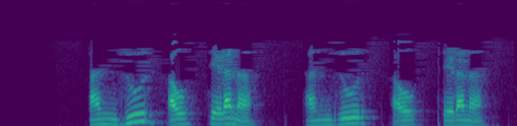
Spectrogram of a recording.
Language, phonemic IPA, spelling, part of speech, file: Pashto, /t͡seˈɻəˈna/, څېړنه, noun, Tserna.ogg
- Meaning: research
